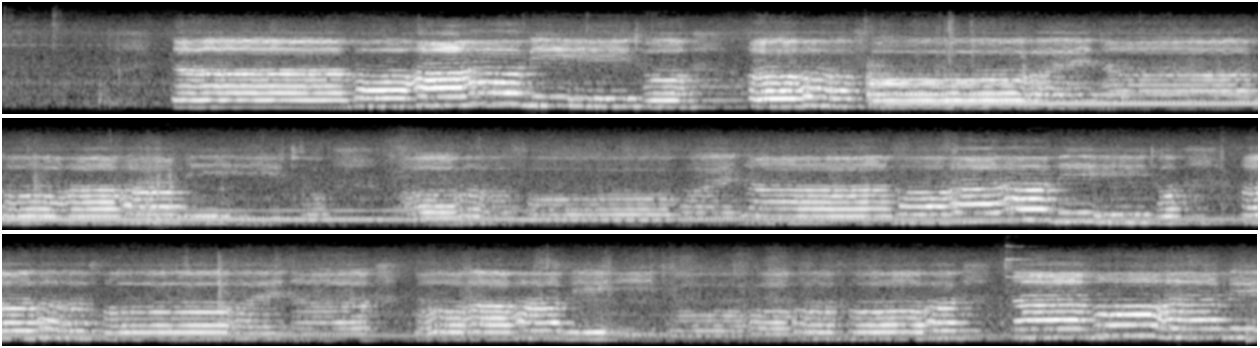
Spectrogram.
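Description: Buddhist chanting sung to a slow melody, starting about a second in, its long notes sliding between pitches, with a steady held tone underneath from about six seconds in.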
